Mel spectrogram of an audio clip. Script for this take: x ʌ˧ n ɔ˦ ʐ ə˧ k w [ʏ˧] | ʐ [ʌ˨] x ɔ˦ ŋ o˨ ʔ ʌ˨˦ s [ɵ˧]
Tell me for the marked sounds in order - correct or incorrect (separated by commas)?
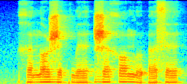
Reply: incorrect, incorrect, incorrect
